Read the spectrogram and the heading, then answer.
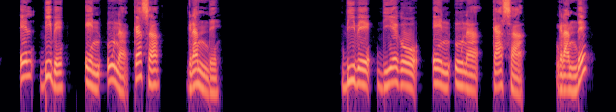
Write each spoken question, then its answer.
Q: ¿Vive Diego en una casa grande?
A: Sí, Diego vive en una casa grande.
